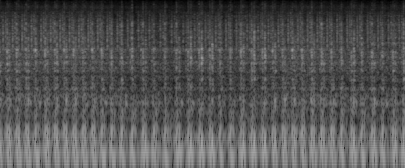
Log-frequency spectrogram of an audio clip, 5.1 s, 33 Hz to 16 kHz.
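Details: 1951 Willys CJ3A Jeep four-cylinder after 52 years off the road, now fed through a gravity-primed fuel line with a working fuel pump. Even, loping chug of about four pulses a second, no knocks or misses; running fine.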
